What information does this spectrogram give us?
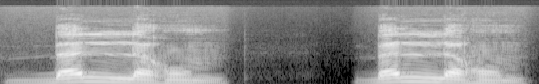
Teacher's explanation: إدغام اللام في اللام، مثال ذلك قوله تعالى: بل لهم، بل لهم، هي بل لهم ولكن تقرأ بل لهم بلام واحدة مشددة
